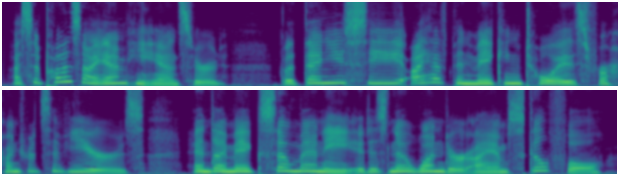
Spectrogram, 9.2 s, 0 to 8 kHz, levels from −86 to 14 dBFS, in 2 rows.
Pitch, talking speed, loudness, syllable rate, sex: 270 Hz, 200 wpm, -15 LUFS, 4.9 syllables/s, female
